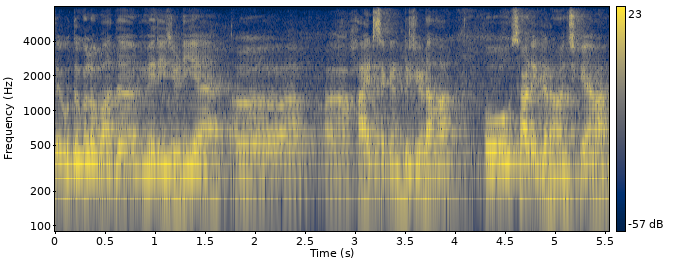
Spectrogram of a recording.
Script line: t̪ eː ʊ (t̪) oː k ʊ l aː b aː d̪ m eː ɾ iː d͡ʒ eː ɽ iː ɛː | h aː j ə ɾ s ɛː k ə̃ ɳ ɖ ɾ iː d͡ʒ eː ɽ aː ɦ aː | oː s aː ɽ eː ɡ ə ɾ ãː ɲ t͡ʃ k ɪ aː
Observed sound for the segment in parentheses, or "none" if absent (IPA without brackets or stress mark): d̪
